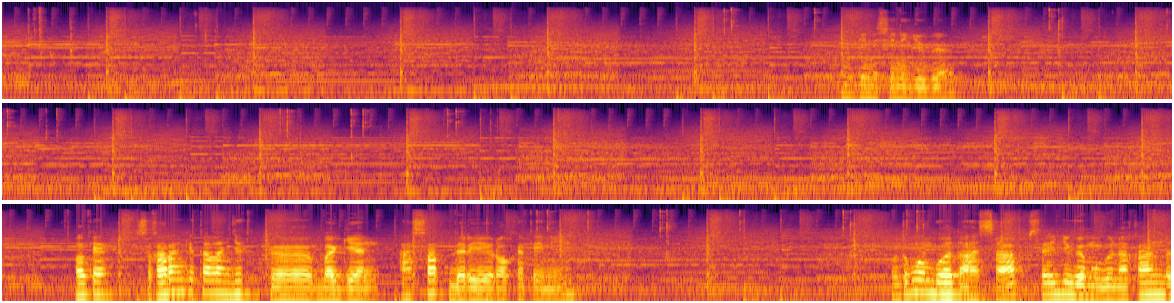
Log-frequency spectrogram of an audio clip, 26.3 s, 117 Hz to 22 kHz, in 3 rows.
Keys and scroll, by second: 7.4 v, 8.9 p, 10.9 v.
